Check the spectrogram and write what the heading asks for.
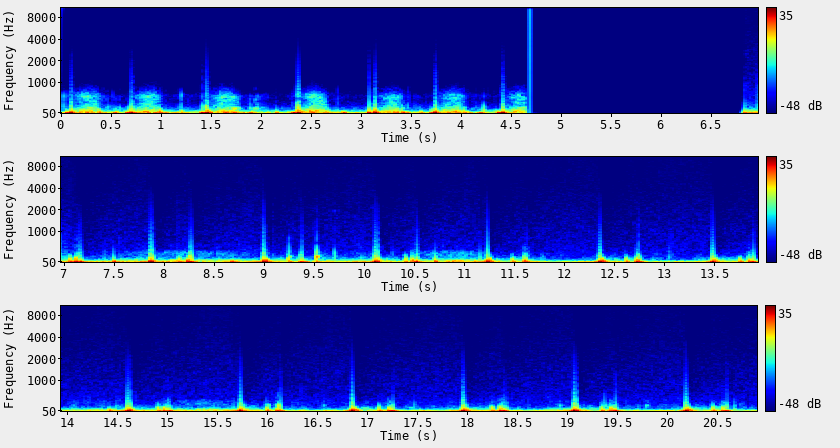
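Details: Heart sounds recorded with a Stethophone digital stethoscope (FDA-cleared Class II device): soft rushing sound after the first heart sound, a systolic heart murmur marking a range of cardiac pathologies.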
